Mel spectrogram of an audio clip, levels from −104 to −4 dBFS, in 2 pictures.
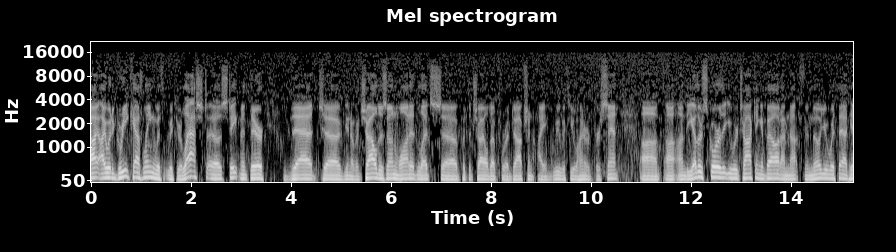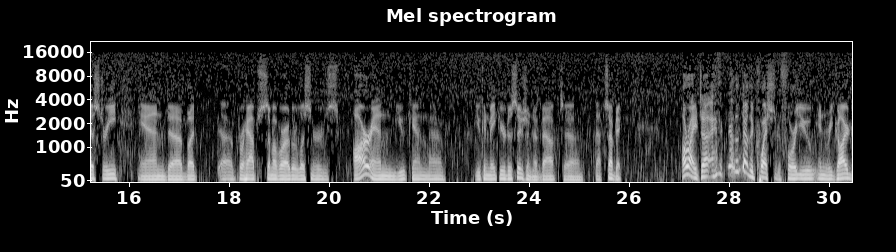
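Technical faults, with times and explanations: Throughout, overdone noise removal: the noise reduction was pushed so hard that any frequency band close to its noise estimate is cut nearly to nothing, taking soft parts of the speech too. Unlike a plain gate, the background becomes near silence dotted with twinkling specks.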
